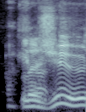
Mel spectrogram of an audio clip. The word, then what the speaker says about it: Lejeune: There's no R in Lejeune. It's when I worked for a little while down there. I came across all that somebody said he pronounces his name Lejeune. I was like, well, we don't say it like he.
